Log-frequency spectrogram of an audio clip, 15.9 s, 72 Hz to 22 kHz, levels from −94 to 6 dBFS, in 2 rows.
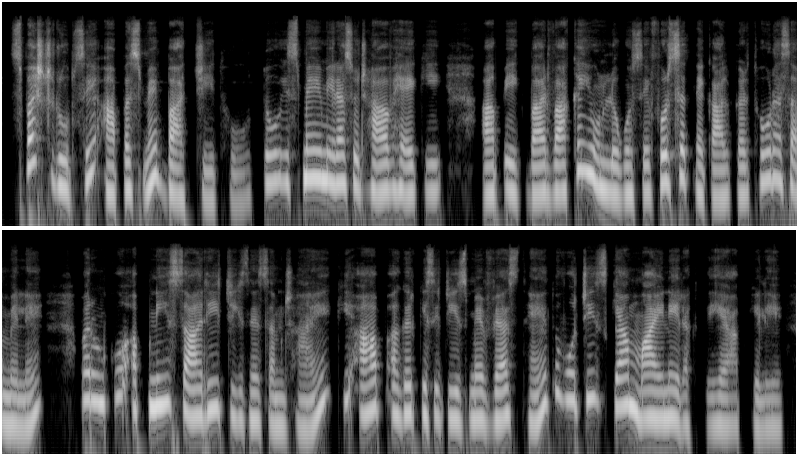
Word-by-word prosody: स्पष्ट 335 -6 +4
रूप 195 -4 +1
से 240 +3 +1 0.2
आपस 185 +2 0
में 225 +2 +2
बातचीत 155 -4 -2
हो। 135 +2 -15
तो 225 +1 -1
इसमें 245 +3 +3
मेरा 220 -2 +5
सुझाव 180 -3 0
है 175 -2 0
कि 175 +1 -9 0.4
आप 165 +2 -1
एक 170 -3 -1
बार 165 0 +1
वाक़ई 175 +13 +2
उन 200 -8 +4
लोगों 165 -1 -1
से 170 +1 -5
फ़ुर्सत 220 +7 +1
निकाल 155 -2 -2
कर 160 0 -3
थोड़ा-सा 230 -3 -1
मिलें 155 +4 -1 0.4
पर 285 0 +2
उनको 270 +3 +1 0.2
अपनी 245 +3 +6
सारी 210 -1 +2
चीज़ें 175 -5 -5
समझाएँ 150 - -4 0.2
कि 290 - -6
आप 225 +3 +3
अगर 205 0 0
किसी 190 -1 -3
चीज़ 175 -2 -4
में 175 0 0
व्यस्त 175 +3 -2
हैं 180 +11 0
तो 340 - -6
वो 290 -2 -1
चीज़ 295 +2 -3
क्या 250 0 +4
मायने 180 -5 +4
रखती 155 0 -11
है 155 - -3
आपके 150 -1 -10
लिए। 145 +1 -8
180 Hz, 180 wpm, -22 LUFS, 165-230 Hz, 0.4 s, अपनी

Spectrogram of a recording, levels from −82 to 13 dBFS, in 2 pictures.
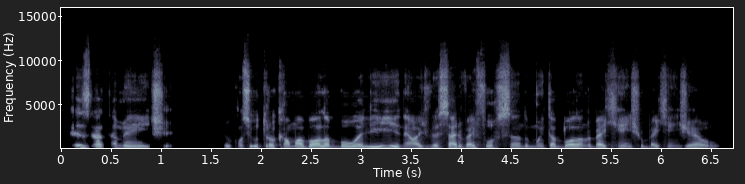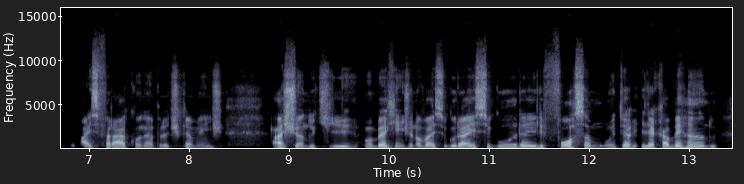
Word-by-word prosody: Exatamente, 195 - -3 0.5
eu - - -13
consigo 175 - -1
trocar 165 -1 -4
uma 160 0 +1
bola 160 +2 +2
boa 160 +2 -3
ali, 155 +2 -2
né, 135 - -7
o - - -2
adversário 145 -1 0
vai 140 +1 -2
forçando 150 0 -3
muita 150 0 -7
bola 140 0 -1
no 135 - -13
backhand, 140 +2 -3
o - - -15
backhand 130 0 -11
é 125 - -5
o 125 - -10 0.3
o - - -28
mais 140 +1 +5
fraco 145 +2 +2
né 140 0 -7
praticamente, 145 - -7 0.5
achando 155 0 +5
que 160 0 -4
o - - -13
meu 155 - -6
backhand 160 0 +3
não 160 0 -5
vai 160 0 +3
segurar 190 +4 +4
e 225 - +1
segura, 225 0 +1
ele 200 0 +1
força 210 +3 +4
muito 215 +5 -5
e - - +6
e 185 - -6
ele 180 +1 +2
acaba 180 +2 +4
errando, 180 -4 0
160 Hz, 195 wpm, -24 LUFS, 145-190 Hz, 0.5 s, e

